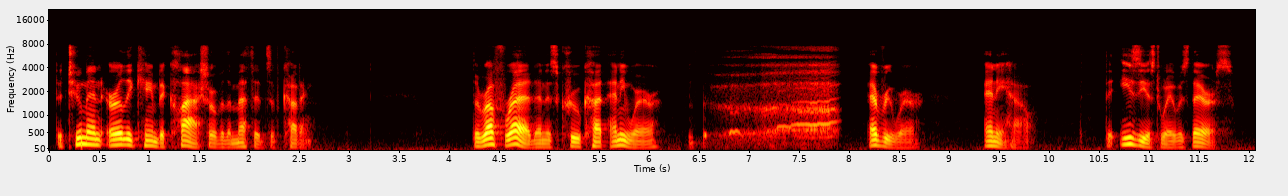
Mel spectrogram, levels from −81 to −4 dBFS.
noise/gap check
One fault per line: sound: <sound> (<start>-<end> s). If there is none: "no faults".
sound: breath (6.4-7.9 s)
